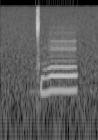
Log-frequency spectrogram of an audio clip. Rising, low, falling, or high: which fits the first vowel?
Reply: high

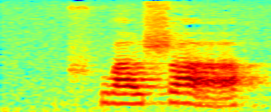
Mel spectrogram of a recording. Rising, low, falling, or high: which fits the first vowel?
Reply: rising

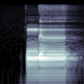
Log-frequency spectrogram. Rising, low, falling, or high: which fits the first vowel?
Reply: high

